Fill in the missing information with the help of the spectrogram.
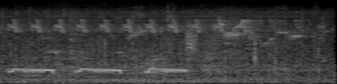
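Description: A spotted dove gives three soft, low, drawn-out coos about a second apart, while small birds chirp high and rapidly in the background.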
